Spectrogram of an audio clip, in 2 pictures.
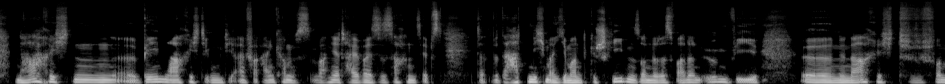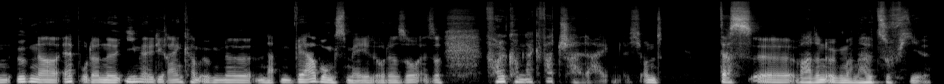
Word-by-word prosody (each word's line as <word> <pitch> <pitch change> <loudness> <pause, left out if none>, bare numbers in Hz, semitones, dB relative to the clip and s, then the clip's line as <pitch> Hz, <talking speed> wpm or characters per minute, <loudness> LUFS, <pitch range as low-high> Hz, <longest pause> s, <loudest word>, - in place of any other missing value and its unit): Nachrichten, 105 -1 +1
äh, 90 - -3
Benachrichtigung, 105 -2 -1
die - - -13
einfach 95 -1 -7
reinkamen. 100 -1 -3
Es 90 +3 -8
waren 95 +3 -7
ja 100 - +2
teilweise 95 -1 -3
Sachen 95 +2 -4
selbst, - - -7 0.3
d - - -7
da 95 - -2
hat 100 - -2
nicht 110 -2 +3
mal 100 -3 +3
jemand 90 -1 +2
geschrieben, 130 -5 0
sondern 95 0 +1
das 95 0 -3
war 90 - -1
dann 100 -1 0
irgendwie, 110 -2 -1 0.4
äh, 100 -2 +3
'ne 95 0 +2
Nachricht 105 +2 -2
v 95 -1 -10 0.2
von 105 0 0
irgend 125 0 +5
'ner 105 -1 +3
App 130 +2 0
oder 105 -1 +1
'ne 100 -1 +6
E-Mail, 120 -2 +2
die 115 - -1
reinkam, 105 +1 -2
irgend 100 0 -1
'ne 100 -2 +1
na 95 -1 -1
Werbungsmail 100 -4 +2
oder 95 0 -1
so, 100 +4 -1
also 100 -1 -5 0.4
vollkommener 115 -3 0
Quatsch, 135 0 -5
halt - - -10
eigentlich. - - -16
Und 100 -2 0 0.5
das, - - +6
äh, 105 -1 +2
war 95 -1 +2
dann 105 +2 +5
irgendwann 95 -3 +2
halt 95 0 +3
zu 95 - -1
viel. 85 -3 -6
100 Hz, 180 wpm, -23 LUFS, 95-110 Hz, 0.5 s, ne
